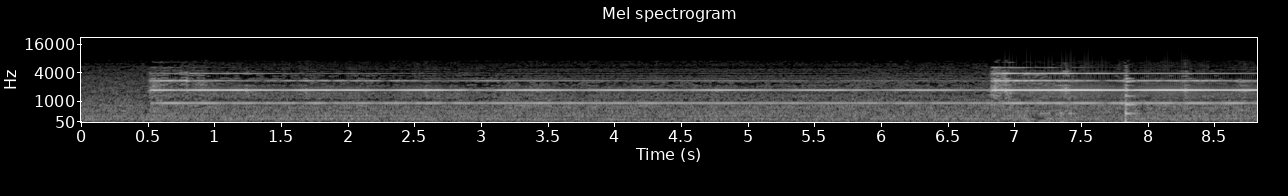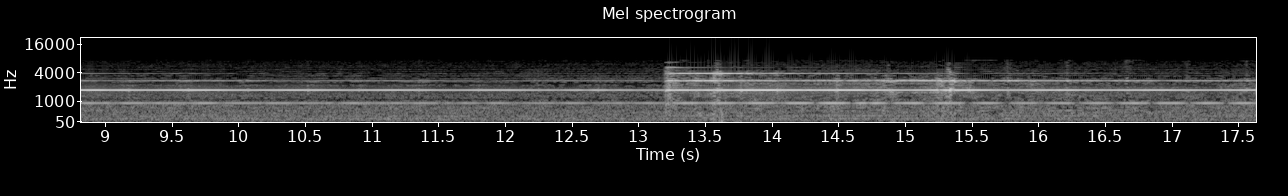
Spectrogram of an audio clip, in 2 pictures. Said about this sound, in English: And we'll begin by receiving the sound of the bell.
